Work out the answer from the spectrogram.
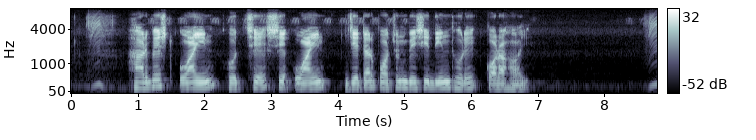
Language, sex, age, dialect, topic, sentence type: Bengali, male, 25-30, Northern/Varendri, agriculture, statement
